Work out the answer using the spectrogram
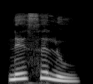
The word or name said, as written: ನೇಸಲ್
